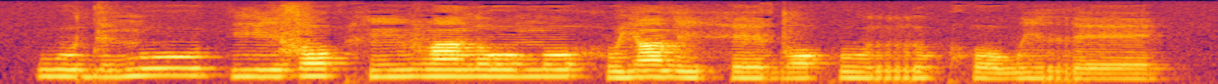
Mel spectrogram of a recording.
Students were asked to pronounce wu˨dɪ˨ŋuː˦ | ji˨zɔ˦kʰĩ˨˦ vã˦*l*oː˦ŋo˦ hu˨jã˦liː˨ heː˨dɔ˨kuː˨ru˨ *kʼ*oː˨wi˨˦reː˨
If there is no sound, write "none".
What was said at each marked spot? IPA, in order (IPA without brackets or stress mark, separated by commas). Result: l, kʰ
